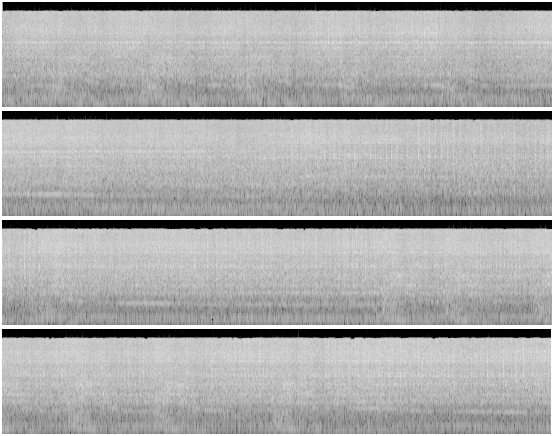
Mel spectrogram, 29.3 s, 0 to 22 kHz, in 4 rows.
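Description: Yamaha XS1100's air-cooled inline four-cylinder engine, warmed up and running on a homemade MegaSquirt fuel injection setup, revved by hand again and again. The revs fall back after each blip, with a quick run of blips near the end, and in between it returns to an idle that is not very smooth.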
